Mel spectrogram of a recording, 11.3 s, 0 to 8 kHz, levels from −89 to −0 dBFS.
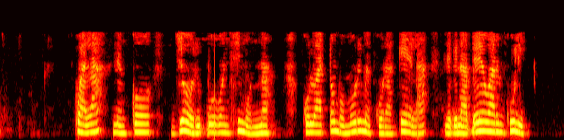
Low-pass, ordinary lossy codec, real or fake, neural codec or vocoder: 7.2 kHz; AAC, 16 kbps; real; none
